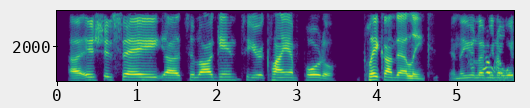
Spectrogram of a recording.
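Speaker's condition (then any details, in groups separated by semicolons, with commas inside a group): No condition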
